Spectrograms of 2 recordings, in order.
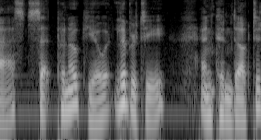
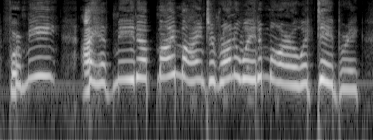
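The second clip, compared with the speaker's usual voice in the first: very high, loud puppet; 10 dB louder than usual. A narrator's reading. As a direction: pipe up like a wooden boy. Pinocchio voice.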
